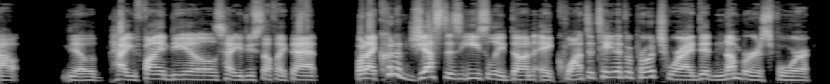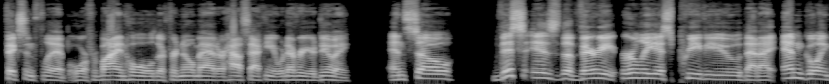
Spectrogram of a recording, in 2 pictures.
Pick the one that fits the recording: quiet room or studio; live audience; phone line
live audience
